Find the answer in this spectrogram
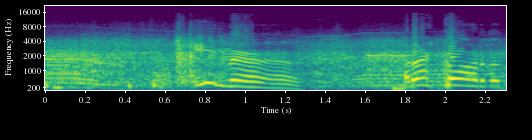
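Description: Peugeot 208 R2B rally car's naturally aspirated four-cylinder engine, heard from inside the cabin, with its revs falling steadily under braking for a tight left hairpin. Near the end the revs rise sharply as the car drops into first gear.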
